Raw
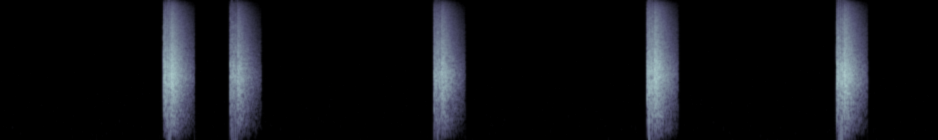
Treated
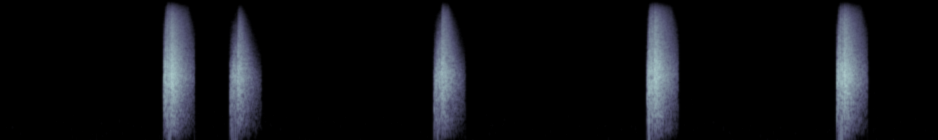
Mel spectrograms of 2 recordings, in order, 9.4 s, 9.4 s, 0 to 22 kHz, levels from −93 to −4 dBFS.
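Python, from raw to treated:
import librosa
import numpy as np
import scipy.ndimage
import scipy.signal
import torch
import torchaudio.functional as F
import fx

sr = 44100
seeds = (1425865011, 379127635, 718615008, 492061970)

y = fx.env_lowpass(x, sr, base_hz=720.0, full_db=-20.0)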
